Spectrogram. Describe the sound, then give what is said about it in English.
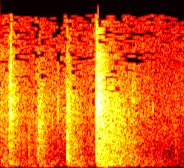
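A door being shut: a few soft knocks and thumps lead into one firm, louder slam that rings briefly and dies away, with no voices. “Here, shut the door.”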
